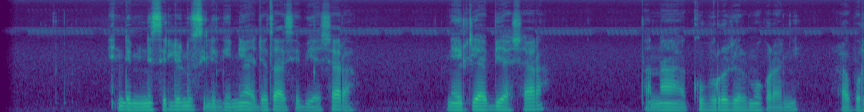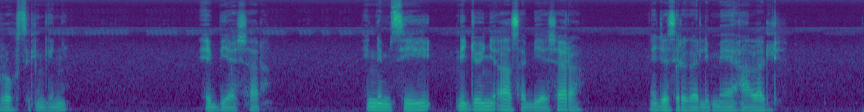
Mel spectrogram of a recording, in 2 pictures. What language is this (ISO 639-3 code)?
mas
